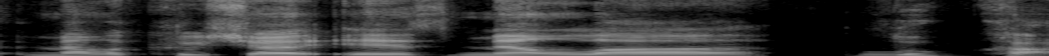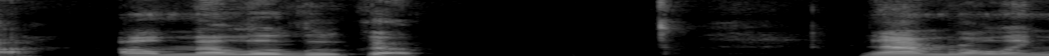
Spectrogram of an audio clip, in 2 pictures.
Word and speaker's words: Melaleuca: Melaleuca. Melaleuca. Oh, my goodness. My pronunciations are so bad.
